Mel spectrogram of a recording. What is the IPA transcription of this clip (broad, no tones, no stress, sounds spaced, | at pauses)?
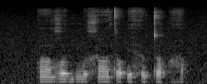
qʷ ɑ̃ ʁʷ i ɡ ŋ͡m ʊ x ɑ̃ t ɔ ʔ ɪ h ə˞ tʷ ɪ qʷ ɑ̤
